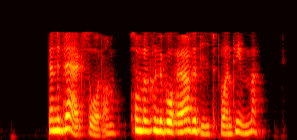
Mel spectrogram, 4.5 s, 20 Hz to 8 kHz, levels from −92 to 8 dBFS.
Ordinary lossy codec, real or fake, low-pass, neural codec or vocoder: AAC, 16 kbps; fake; 7.2 kHz; codec, 16 kHz, 1 kbps, FunCodec, trained on LibriTTS, 50 frames a second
